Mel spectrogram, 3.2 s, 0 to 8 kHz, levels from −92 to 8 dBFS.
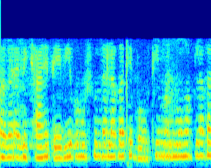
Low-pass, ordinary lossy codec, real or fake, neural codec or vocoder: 7.2 kHz; AAC, 16 kbps; fake; vocoder, 24 kHz, 100 mel bands, Vocos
